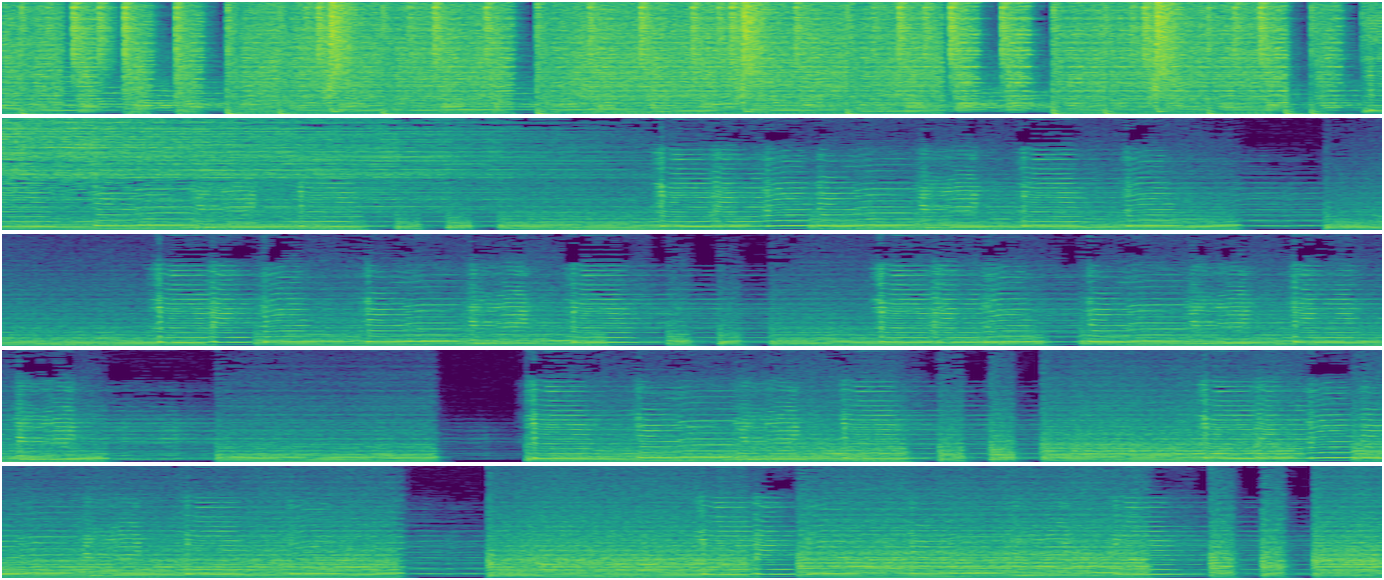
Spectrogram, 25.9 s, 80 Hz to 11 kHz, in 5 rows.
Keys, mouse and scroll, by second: 0.5 click, 2.4-3.0 drag, 3.6 click, 4.2-4.7 scroll up 2, 4.9-5.4 scroll up 2, 5.7 scroll up 1, 7.4-8.7 drag, 9.6-10.9 scroll down 3, 11.7-14.5 drag, 15.2 drag, 22.4-25.3 drag.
